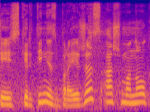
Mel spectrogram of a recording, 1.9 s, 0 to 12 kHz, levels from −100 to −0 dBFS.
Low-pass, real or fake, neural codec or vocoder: 10.8 kHz; real; none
